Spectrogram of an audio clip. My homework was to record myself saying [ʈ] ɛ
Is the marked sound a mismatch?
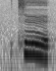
yes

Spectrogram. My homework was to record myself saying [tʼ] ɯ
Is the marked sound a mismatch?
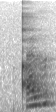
yes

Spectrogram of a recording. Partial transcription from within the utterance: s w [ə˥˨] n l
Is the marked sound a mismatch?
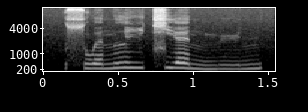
yes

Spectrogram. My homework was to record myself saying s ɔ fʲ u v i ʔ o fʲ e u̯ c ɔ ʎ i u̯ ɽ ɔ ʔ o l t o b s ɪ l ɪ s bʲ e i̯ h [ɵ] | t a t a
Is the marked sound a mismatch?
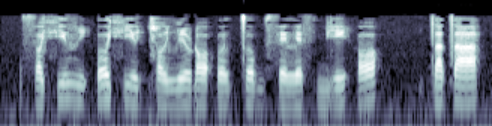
yes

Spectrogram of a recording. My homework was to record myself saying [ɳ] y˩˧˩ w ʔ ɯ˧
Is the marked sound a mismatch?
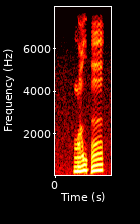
no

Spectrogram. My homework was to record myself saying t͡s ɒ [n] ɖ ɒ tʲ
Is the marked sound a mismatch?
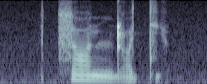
no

